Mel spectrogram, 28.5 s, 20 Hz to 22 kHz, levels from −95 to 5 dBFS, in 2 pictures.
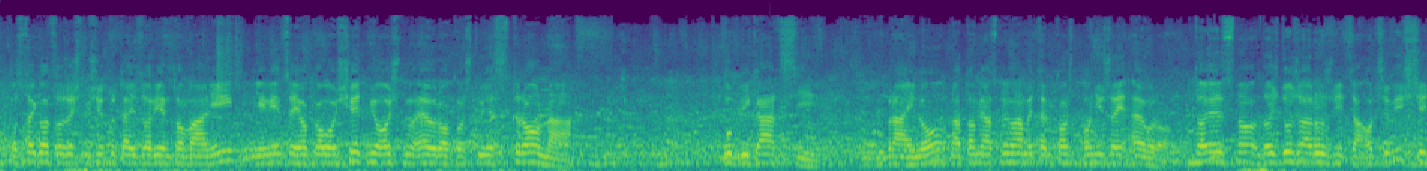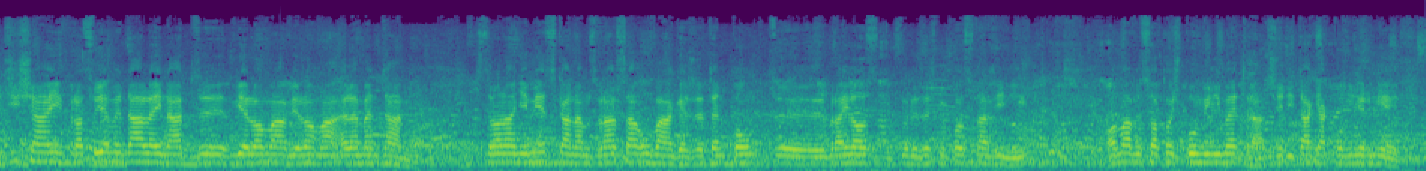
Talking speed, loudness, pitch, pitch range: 125 wpm, -14 LUFS, 160 Hz, 150-170 Hz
